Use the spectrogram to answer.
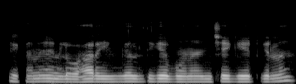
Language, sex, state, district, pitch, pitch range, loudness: Bengali, male, West Bengal, Malda, 135 Hz, 130-135 Hz, -24 LUFS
